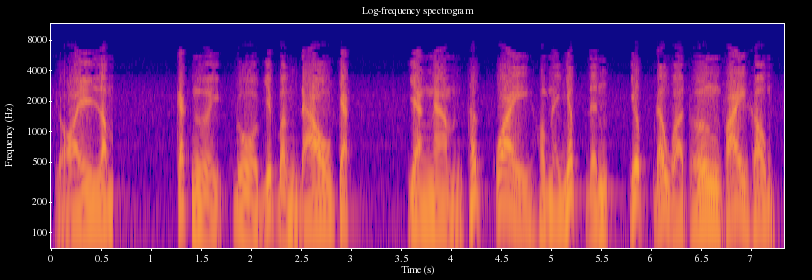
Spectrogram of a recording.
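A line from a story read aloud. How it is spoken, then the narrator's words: Angry. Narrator (Vietnamese): Khu Sử Cơ tức giận nói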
